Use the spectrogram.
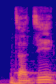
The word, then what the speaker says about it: tzatziki: Okay, it's tzatziki. I love how one of them was just like, hey, it's just an S. Don't worry about it. God damn it. I think it's pronounced Satsiki. Well, we heard the proper Greek pronunciation, so that works.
